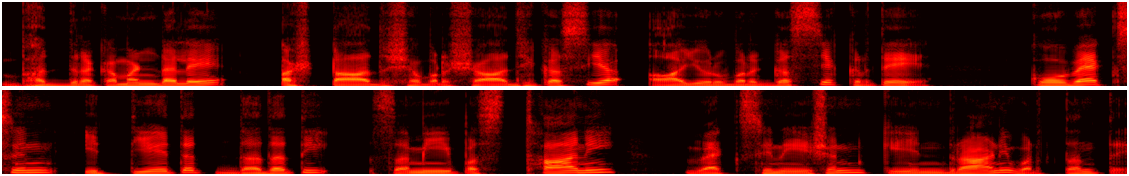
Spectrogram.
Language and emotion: Sanskrit, neutral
